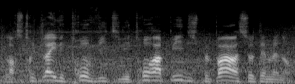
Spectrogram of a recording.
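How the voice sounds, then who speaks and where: A young man, still a little ill, commenting on his gameplay with frequent swearing and frustrated shouts. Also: on the high side, lively intonation, fast talker, noisy background. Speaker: let's play gamer. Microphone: desk mic. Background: game music.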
